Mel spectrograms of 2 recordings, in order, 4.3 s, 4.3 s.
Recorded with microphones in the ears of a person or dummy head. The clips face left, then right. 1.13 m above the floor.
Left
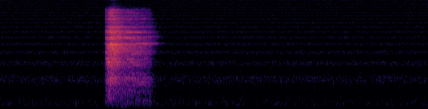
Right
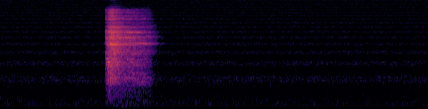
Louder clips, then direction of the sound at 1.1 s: Left 1 dB; 25° left (ahead or behind).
